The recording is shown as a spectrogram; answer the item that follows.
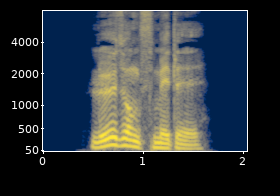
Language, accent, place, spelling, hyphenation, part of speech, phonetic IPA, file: German, Germany, Berlin, Lösungsmittel, Lö‧sungs‧mit‧tel, noun, [ˈløːzʊŋsˌmɪtl̩], De-Lösungsmittel.ogg
- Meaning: solvent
